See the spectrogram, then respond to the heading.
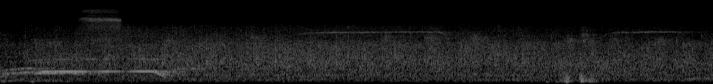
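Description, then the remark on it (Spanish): An audience applauds for God in a steady, dense wash of clapping that holds at an even level for the whole stretch, with a few faint tonal squeals early on and no speech. “Dar un aplauso a Dios, por favor.”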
